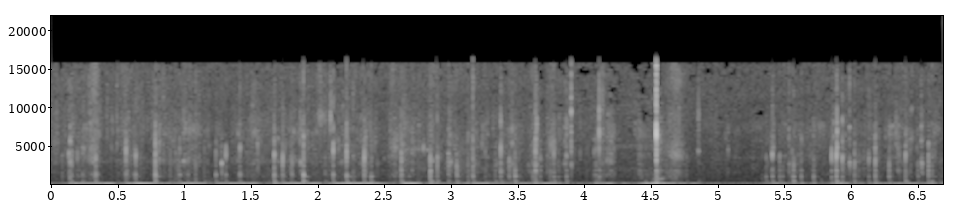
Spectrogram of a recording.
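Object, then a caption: Synthetic leather soccer ball. A full-size blue stitched synthetic-leather soccer ball, hollow and inflated, is held in both hands and tapped with black-gloved fingertips. Rapid, irregular patter of soft, deep thumps with brief clicky tops, each dying away almost at once. The tapping eases slightly toward the end.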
